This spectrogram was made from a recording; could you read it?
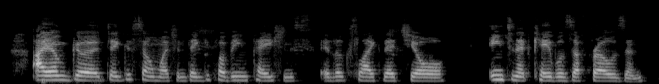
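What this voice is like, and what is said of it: Hybrid Brazilian-Australian accent. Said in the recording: “I was expecting a full-on Aussie accent, but I've got a hybrid Brazilian Aussie, maybe a little bit of European in there as well”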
